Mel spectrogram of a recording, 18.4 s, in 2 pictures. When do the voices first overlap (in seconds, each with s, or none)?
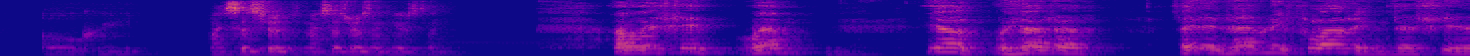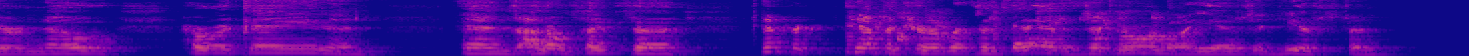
14.5 s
